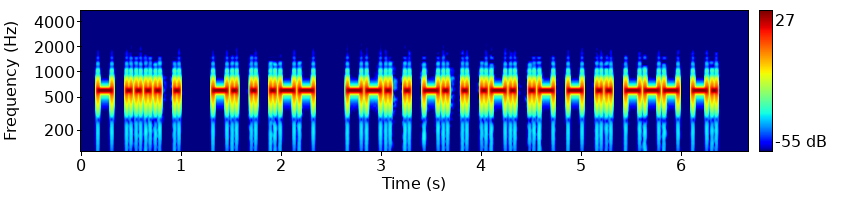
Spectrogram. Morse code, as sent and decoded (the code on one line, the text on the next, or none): - .... / -. .-- / --. -. .-. .- - .. --- -.
THE NEW GENERATION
